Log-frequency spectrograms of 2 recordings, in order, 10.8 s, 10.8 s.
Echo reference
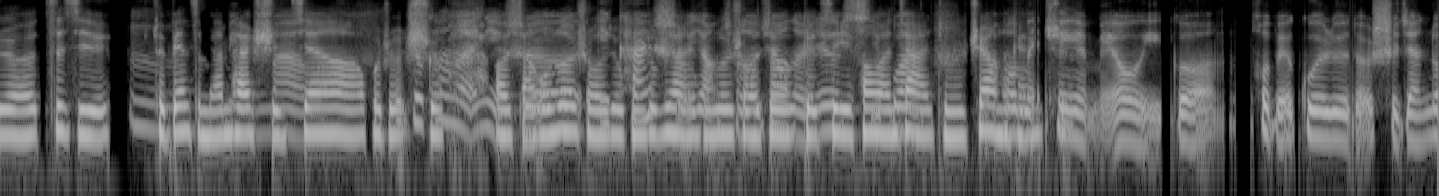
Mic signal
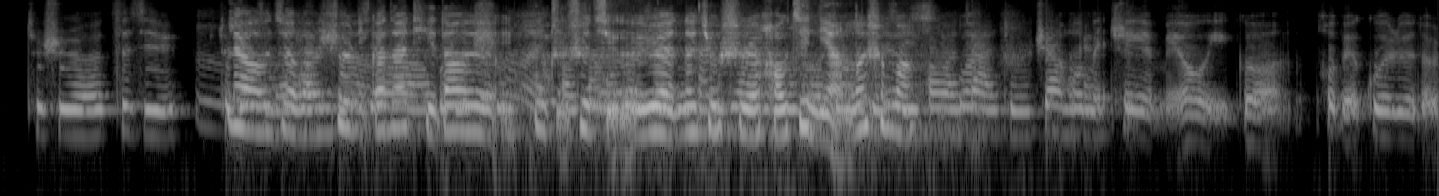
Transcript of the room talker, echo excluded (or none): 了解了。就是你刚才提到的，不只是几个月，那就是好几年了，是吗？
